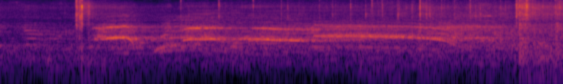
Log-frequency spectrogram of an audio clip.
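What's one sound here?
Two fencers let out long, loud shouts in an echoing hall.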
